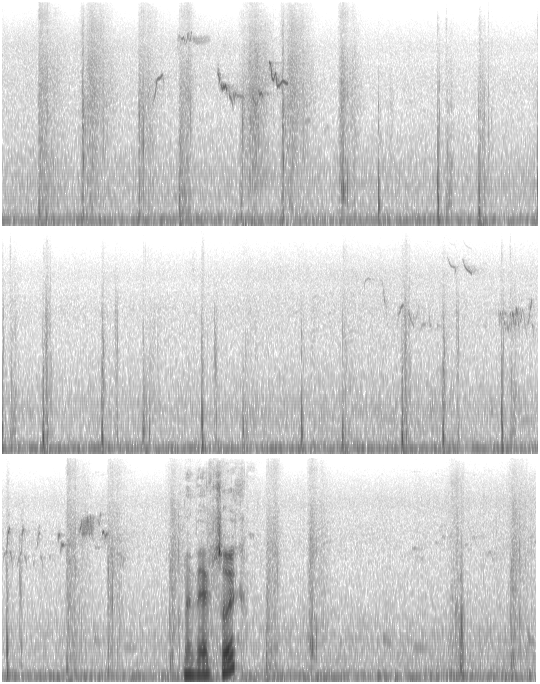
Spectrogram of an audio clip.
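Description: Footsteps crunch steadily on gravel and dirt.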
